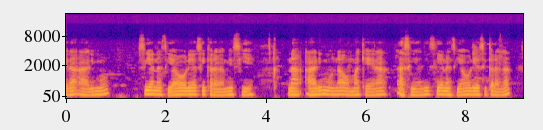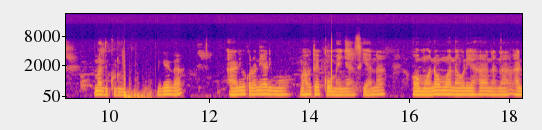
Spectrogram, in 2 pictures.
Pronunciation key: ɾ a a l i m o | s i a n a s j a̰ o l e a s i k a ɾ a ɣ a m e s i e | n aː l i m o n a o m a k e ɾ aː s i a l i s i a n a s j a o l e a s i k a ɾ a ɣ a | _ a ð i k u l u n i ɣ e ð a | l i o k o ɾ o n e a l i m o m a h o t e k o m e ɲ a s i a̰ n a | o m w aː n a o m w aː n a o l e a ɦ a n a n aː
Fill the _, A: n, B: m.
B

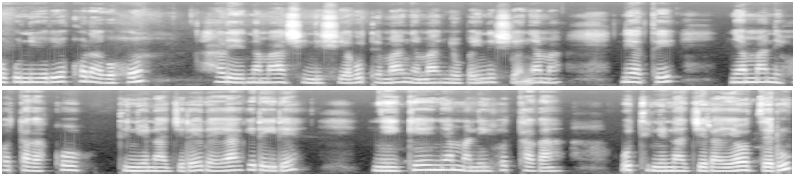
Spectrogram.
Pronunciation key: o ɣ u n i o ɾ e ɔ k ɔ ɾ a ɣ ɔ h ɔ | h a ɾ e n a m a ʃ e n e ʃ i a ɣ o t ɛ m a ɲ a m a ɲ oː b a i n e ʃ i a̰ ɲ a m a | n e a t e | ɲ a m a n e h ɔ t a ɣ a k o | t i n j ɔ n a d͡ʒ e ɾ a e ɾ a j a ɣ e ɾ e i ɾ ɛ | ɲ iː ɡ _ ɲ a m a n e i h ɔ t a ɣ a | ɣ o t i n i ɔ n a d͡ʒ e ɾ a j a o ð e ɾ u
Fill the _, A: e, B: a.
A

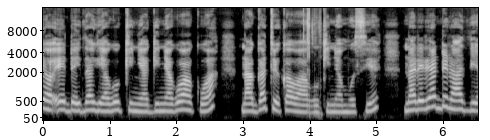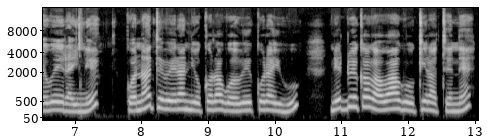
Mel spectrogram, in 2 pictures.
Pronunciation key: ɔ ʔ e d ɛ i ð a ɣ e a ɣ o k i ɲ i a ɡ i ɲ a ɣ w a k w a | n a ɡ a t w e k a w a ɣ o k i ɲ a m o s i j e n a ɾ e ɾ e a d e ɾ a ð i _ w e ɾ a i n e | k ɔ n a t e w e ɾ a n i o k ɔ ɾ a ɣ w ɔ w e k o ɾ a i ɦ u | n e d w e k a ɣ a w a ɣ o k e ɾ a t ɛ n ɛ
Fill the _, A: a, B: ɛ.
B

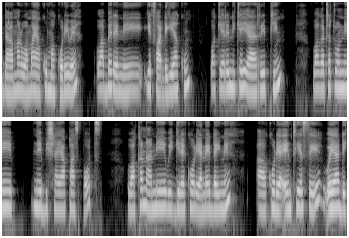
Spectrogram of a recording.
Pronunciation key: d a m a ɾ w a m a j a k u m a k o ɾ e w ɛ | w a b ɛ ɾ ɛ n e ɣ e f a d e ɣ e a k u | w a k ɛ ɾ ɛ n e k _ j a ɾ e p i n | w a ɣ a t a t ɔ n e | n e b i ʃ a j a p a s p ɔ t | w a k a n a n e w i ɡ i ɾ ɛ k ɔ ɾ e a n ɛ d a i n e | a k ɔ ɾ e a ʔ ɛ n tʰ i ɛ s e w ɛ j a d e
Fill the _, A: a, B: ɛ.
B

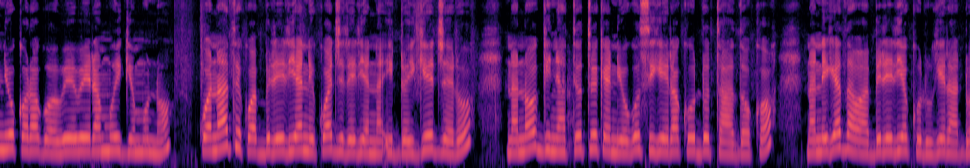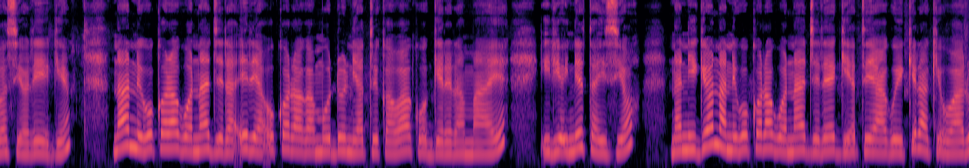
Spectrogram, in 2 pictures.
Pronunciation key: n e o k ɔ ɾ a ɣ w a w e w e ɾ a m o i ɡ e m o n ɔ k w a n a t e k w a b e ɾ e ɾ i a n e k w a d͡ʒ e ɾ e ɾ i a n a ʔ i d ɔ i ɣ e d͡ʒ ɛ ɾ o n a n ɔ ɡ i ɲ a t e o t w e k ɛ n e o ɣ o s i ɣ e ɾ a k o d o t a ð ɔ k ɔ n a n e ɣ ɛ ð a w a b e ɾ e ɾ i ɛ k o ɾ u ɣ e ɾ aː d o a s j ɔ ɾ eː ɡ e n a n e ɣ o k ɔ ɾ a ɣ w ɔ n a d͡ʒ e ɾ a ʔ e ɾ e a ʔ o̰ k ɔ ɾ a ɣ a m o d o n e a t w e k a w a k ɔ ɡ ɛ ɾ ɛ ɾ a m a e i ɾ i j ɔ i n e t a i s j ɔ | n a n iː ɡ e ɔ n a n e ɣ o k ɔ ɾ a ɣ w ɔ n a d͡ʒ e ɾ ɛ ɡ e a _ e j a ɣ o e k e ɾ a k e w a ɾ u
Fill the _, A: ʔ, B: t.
B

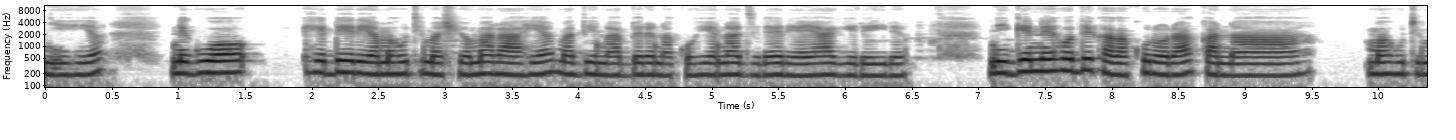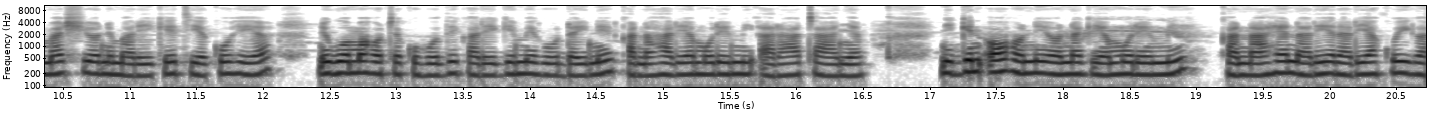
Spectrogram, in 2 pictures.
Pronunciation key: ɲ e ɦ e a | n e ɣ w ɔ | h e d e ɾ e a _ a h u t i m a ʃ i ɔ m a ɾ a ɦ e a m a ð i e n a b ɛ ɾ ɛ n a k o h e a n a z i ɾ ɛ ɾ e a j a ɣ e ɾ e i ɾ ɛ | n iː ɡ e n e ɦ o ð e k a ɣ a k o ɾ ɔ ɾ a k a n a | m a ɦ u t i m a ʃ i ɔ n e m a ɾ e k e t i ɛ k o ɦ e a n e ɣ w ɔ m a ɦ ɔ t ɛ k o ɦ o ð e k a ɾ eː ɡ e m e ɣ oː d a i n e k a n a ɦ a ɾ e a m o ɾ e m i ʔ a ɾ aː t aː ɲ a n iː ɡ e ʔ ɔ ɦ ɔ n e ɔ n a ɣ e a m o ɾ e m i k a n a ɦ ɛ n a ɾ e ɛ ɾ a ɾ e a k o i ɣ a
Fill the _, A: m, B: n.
A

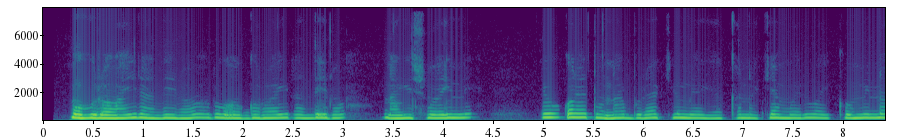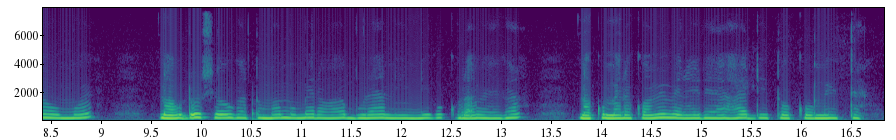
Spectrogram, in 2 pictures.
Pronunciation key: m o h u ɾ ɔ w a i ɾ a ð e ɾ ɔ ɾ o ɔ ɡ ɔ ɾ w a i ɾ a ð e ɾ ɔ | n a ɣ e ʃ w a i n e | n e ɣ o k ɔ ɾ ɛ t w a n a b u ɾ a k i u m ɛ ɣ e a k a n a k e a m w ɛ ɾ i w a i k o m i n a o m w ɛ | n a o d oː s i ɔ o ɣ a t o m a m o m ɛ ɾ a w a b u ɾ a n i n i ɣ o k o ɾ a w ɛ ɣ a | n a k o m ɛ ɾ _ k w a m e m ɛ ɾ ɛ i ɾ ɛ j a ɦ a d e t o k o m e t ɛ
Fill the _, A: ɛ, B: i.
A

